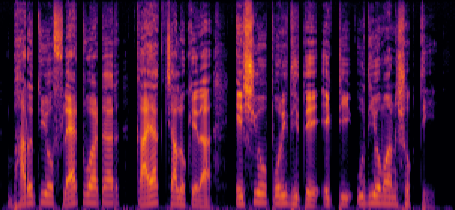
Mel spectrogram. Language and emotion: Bengali, neutral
